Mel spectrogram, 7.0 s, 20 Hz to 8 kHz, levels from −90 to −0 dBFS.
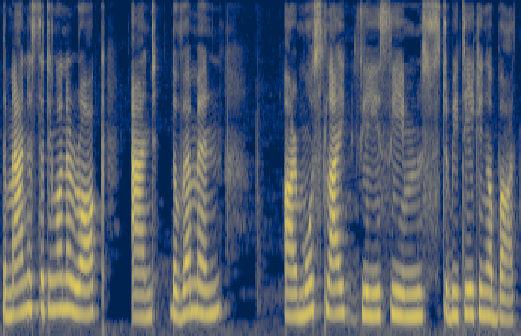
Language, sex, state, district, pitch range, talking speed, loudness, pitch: English, female, Sikkim, Gangtok, 205-235 Hz, 165 wpm, -18 LUFS, 220 Hz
